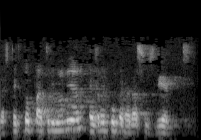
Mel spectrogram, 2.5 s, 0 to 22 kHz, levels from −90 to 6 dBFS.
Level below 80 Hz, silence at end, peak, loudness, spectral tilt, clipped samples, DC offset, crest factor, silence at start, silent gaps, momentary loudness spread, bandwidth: -72 dBFS; 0.15 s; -10 dBFS; -24 LUFS; -4 dB/octave; under 0.1%; under 0.1%; 16 dB; 0 s; none; 8 LU; 8 kHz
